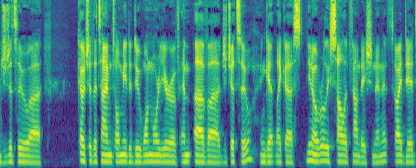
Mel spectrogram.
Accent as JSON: {"language": "English", "region": "Southern California", "country": "United States", "tie": "born or raised there", "said": "grew up in Southern California"}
